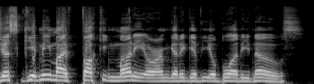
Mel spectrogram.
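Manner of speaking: hammed-up furious demand for money; mock angry threat. Retold customer threat.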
